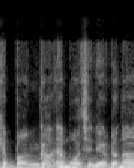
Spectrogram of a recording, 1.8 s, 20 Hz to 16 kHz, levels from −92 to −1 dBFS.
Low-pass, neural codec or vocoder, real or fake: 14.4 kHz; none; real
